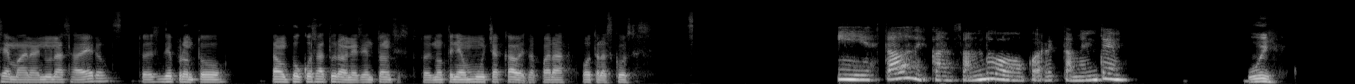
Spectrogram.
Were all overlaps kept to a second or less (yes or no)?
yes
